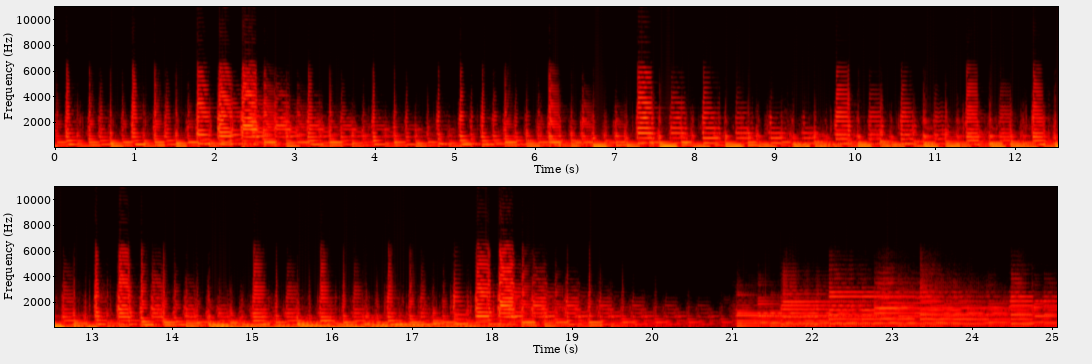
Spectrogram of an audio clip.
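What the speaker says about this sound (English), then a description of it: "That's why I can turn the mix up higher with the repeats longer by pulling back the tone of the delay." Ambient electric guitar notes ring through delay and reverb, each plucked tone trailing long echoing repeats that overlap into a continuous wash, with a brief dip before a new chord swells in near the end.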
